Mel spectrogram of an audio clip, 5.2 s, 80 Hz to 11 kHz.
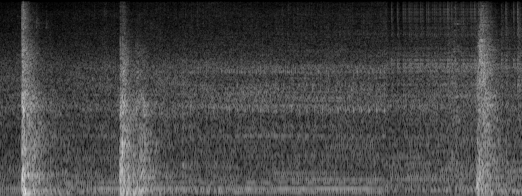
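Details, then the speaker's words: Sawmill with Joe Maine Silvertip Turbo 7 bandsaw blade cutting an 8-foot red oak log; steady engine drone broken by three sharp zipping bursts as the blade strikes embedded nail/metal, upsetting the blade set. "Every time I hit metal on a log, I would say at least 9 times out of 10, I can hear it exactly when it happens. You hear that little zip that goes on the blade, and you start hearing the set of the blade be messed up and it doesn't sound right."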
